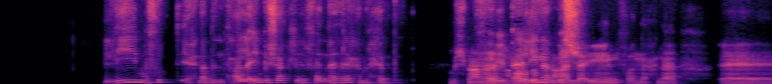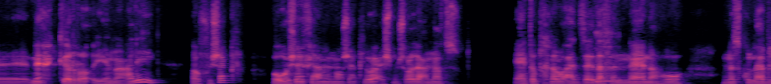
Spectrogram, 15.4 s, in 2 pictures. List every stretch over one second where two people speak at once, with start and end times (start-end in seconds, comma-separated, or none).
4.7-6.0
